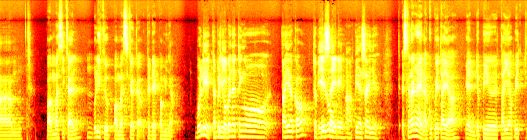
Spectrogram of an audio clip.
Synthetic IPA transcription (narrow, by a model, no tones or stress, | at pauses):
əm | pambasikalbolɛhkəpambasi̥kalka̰kədajpamiɲa̰ʔ̚ | bolɛht̪apikkawkənaʔt̪eŋɔt̪ajakawt̪apiɾud͡ʒəapiasajd͡ʒə | sə̥kaɾaŋanakupoɛt̪ajakandəpuɲət̪ajapujət̪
